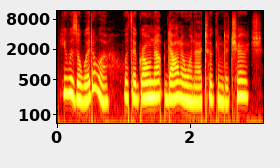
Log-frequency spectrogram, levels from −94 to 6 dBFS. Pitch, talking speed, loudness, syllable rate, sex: 215 Hz, 290 wpm, -15 LUFS, 6.4 syllables/s, female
